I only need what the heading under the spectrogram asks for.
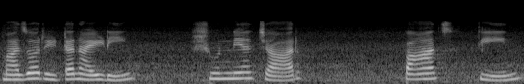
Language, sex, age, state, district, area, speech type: Goan Konkani, female, 18-30, Goa, Murmgao, urban, read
